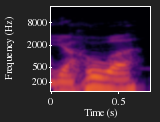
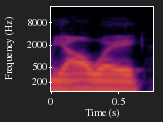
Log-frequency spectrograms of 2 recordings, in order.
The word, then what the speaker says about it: Yahweh: is is pathetic so this is allegedly the real pronunciation of the Divine name that it was originally yahwa and that so so the the name Yahweh or as it was traditionally pronounced in English before that Jehovah that is now yahwa there there is absolutely no basis for that there is no philological basis in other words there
